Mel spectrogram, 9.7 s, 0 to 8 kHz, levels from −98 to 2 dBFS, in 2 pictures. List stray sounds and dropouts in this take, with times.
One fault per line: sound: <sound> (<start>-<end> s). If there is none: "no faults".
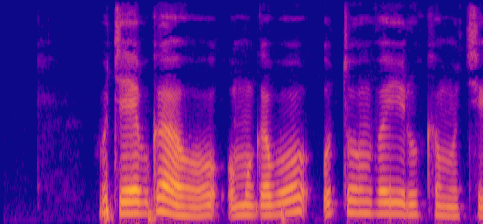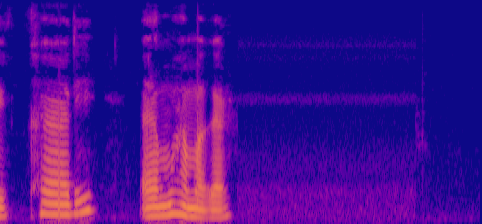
no faults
